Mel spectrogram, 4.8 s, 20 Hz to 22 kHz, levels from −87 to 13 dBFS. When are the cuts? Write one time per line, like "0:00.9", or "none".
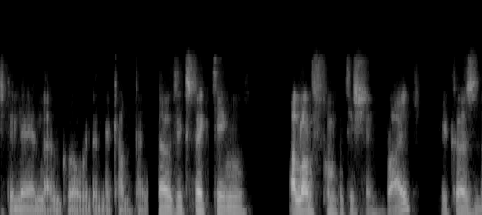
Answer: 0:01.6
